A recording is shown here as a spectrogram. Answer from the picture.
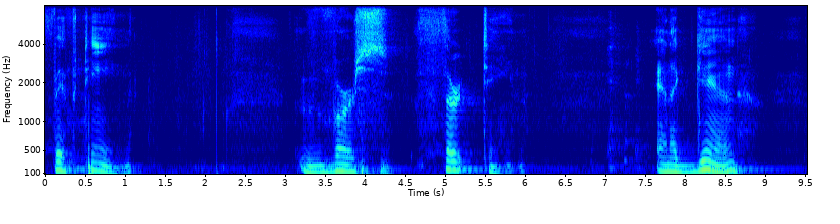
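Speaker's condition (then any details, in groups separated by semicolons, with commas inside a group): Stuttering; stuttering during sermon, deliberately slow speech; speaks slowly by necessity, stuttering can stop speech, takes slow breath, slightly changes voice; prolonged sounds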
